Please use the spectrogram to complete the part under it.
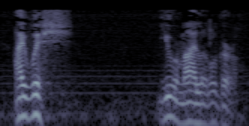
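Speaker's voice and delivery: hushed, low, very soft half-whisper. Retelling the seven words Ms. Leonard said that changed her life, half-whispering. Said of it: "said in a whisper".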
